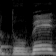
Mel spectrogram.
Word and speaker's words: दुबे: शहजाद पूनावाला जी अगर मुस्लिम हैं तो दुबे जो सरनेम होता है ना, वो 2 वेदों के ज्ञाता का होता है। मेरे धर्म का अपमान मत करो डुबे डुबे प्रोनाउंस करके, ये अधर्मी पाप मेरे धर्म के साथ मत करो।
